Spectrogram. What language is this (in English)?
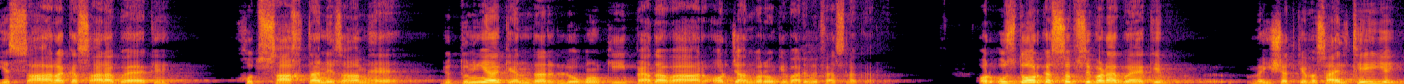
Urdu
